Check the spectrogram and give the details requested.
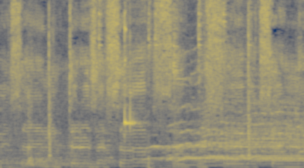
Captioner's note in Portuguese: todos aclamando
